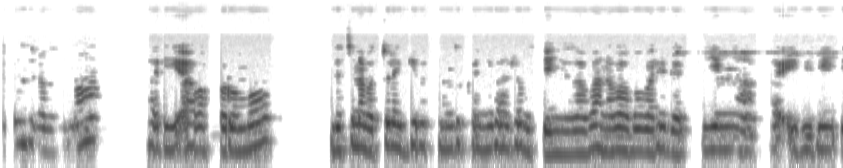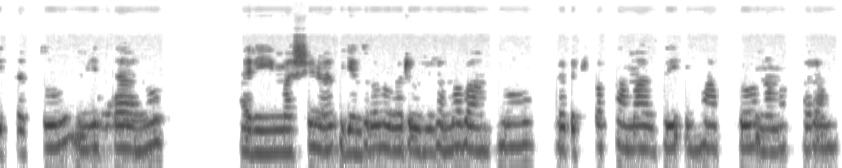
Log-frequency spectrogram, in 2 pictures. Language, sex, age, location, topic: Kinyarwanda, female, 18-24, Huye, health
